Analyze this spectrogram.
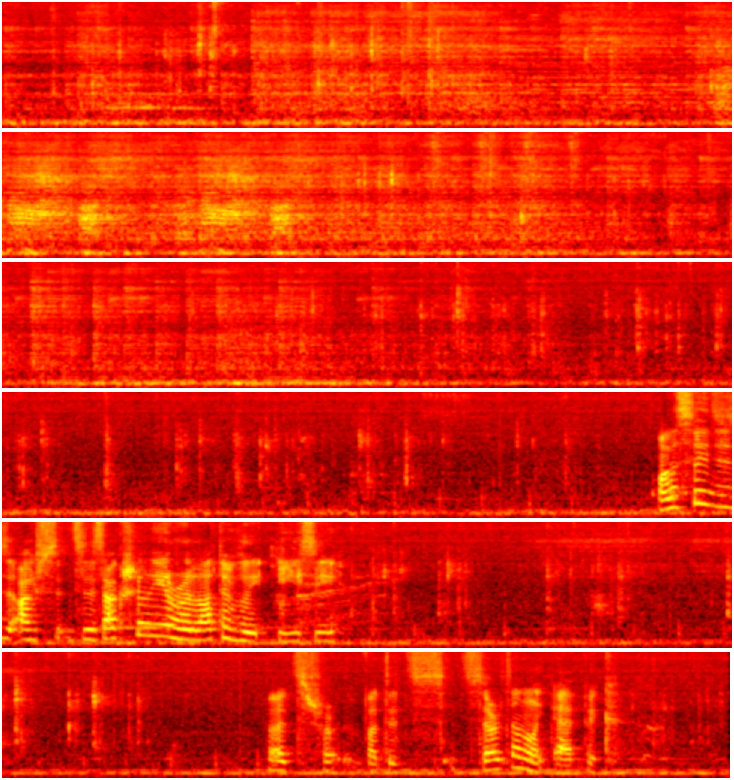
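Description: Video game gunfire and effects play through small desktop speakers.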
